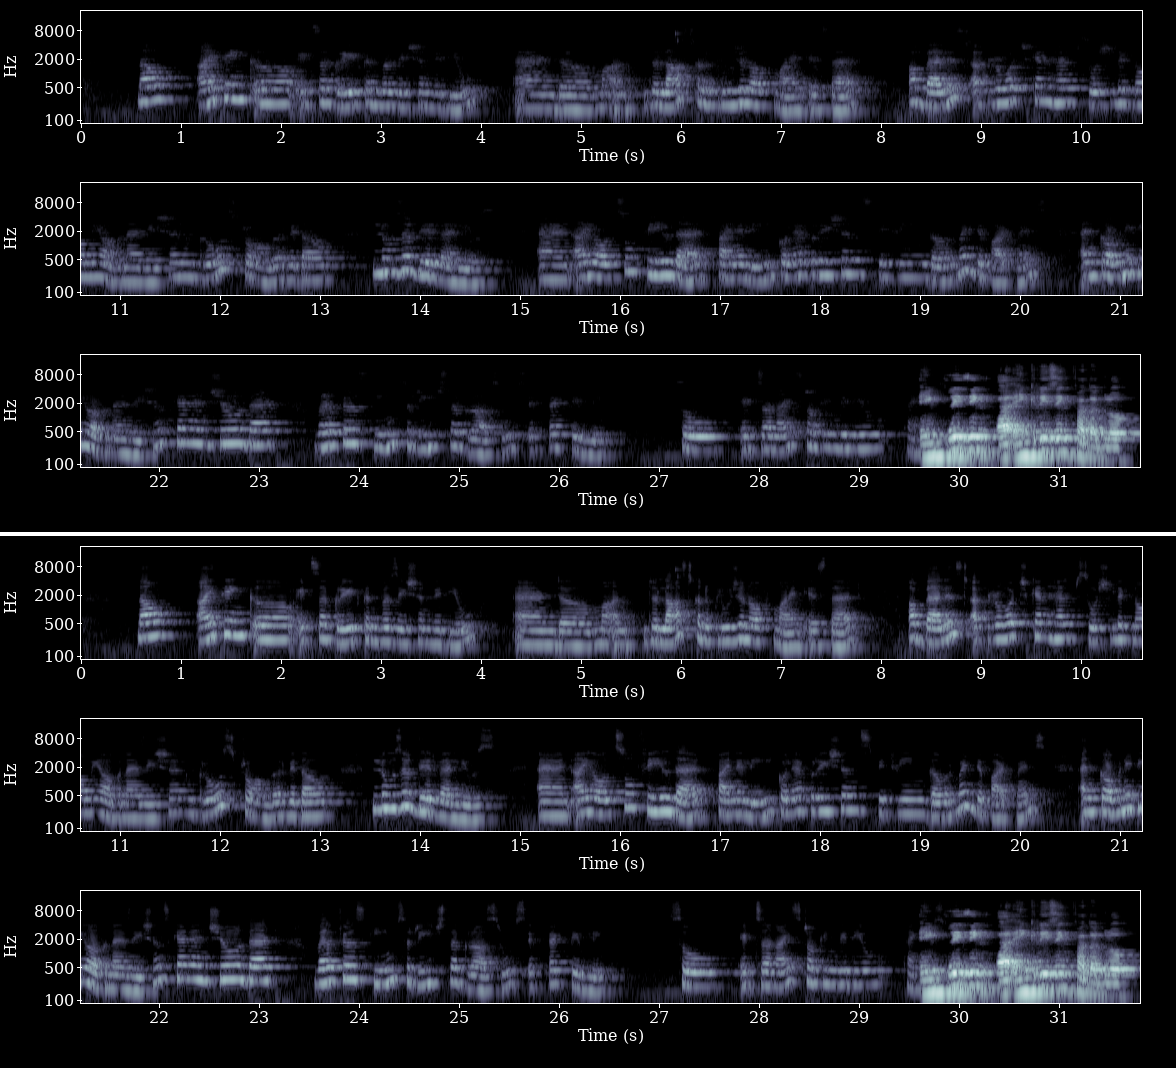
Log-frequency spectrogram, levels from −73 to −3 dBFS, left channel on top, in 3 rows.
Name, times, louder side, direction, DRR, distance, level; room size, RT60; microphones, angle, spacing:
voice 1, 1.2-3.9 4.3-7.7 8.3-13.1 13.5-14.7 15.2-20.1 20.6-26.5 27.1-27.6 27.8-29.6 29.9-30.0, right 3 dB, 90° right, 0.5 m, -36 dB
voice 2, 29.6-31.6, equal, 5° left, 0.3 m, -21 dB
3.8 x 3.3 x 2.3 m
head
